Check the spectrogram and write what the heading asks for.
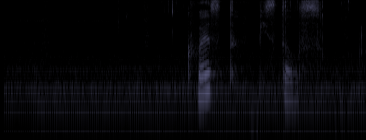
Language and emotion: Russian, neutral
